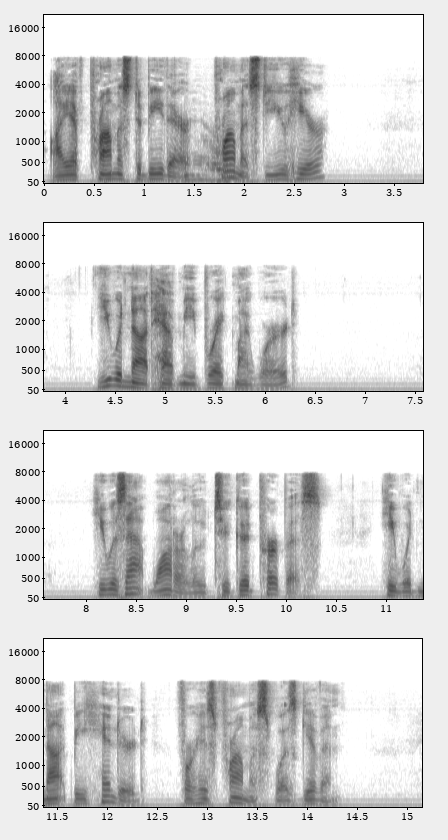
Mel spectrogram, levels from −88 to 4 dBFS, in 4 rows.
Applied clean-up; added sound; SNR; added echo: neural separator model SepFormer DNS4.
